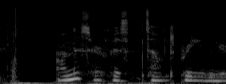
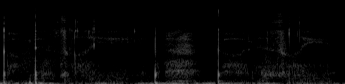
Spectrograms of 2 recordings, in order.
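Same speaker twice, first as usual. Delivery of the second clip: very slow, soft lulling whisper; soothing lullaby whisper; 9 dB quieter, much slower than usual. Pretend. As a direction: coax them gently to sleep. Lulling listener to sleep.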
